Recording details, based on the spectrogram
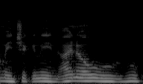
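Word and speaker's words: Chiki Lean: It spells CHIKI Like LEAN. Like cheeky, and then lean, like lean.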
